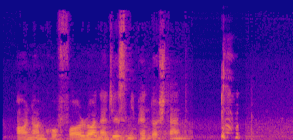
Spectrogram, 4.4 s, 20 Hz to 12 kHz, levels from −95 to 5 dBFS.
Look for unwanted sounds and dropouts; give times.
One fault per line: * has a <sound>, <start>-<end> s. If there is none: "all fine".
* has a cough, 3.3-3.6 s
